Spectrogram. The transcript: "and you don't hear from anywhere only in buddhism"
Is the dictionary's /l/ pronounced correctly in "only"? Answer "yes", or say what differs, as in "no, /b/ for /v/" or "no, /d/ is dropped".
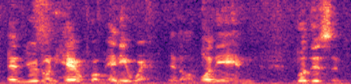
no, /l/ is dropped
